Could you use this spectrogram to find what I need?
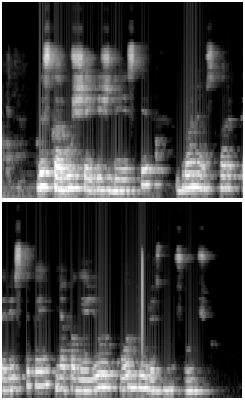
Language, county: Lithuanian, Marijampolė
